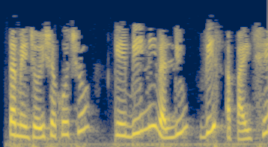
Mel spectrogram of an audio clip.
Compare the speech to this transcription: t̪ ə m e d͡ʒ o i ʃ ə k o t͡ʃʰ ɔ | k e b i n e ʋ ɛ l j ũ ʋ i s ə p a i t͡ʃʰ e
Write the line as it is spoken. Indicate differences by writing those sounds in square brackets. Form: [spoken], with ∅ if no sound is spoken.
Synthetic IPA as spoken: t̪ ə m e d͡ʒ o i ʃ ə k o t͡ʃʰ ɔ | k e b i n [i] ʋ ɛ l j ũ ʋ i s ə p a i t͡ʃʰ e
